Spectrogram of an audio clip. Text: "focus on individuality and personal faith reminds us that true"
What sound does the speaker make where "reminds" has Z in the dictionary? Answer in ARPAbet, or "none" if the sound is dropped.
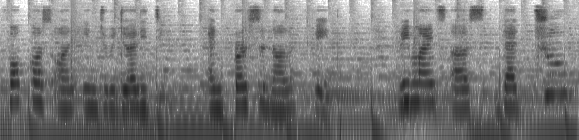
S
